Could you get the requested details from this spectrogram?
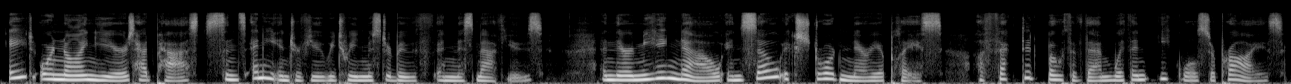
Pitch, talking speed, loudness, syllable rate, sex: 205 Hz, 150 wpm, -17 LUFS, 4.2 syllables/s, female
